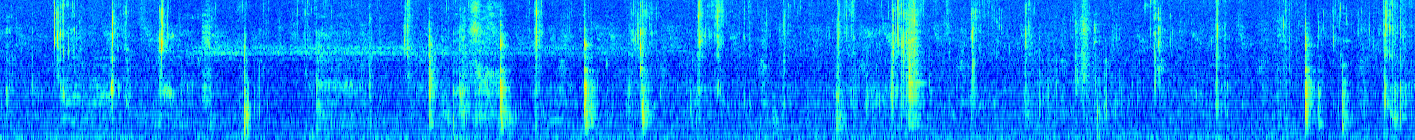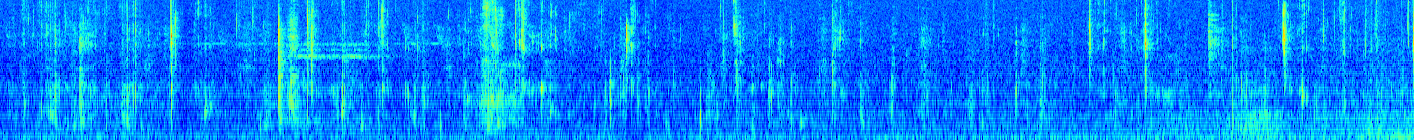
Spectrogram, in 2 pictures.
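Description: Close-up eating sounds of people eating fried hilsa fish and rice with their hands: chewing and crunching, with many sharp mouth clicks scattered irregularly throughout.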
